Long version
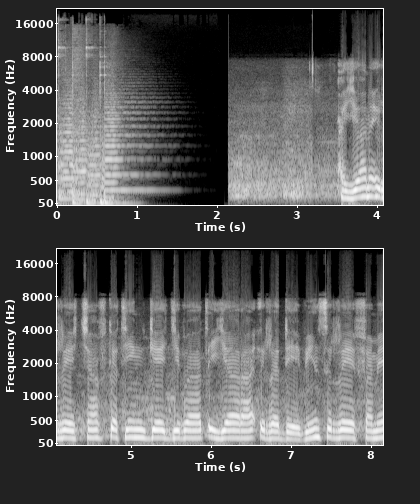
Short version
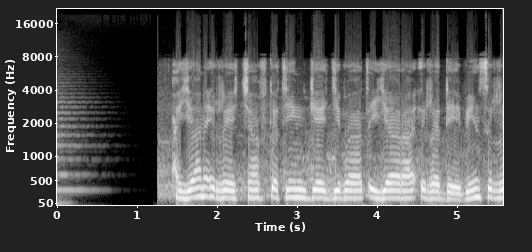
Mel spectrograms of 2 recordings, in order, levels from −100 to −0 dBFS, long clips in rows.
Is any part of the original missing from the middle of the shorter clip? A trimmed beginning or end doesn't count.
yes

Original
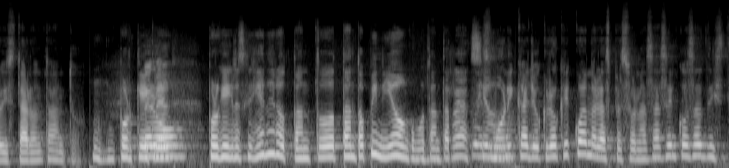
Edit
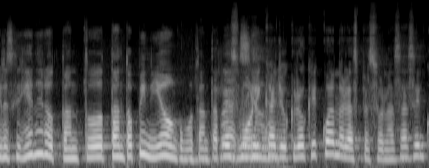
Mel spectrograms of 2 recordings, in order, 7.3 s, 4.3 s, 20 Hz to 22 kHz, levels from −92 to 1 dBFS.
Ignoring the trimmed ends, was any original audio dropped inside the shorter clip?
yes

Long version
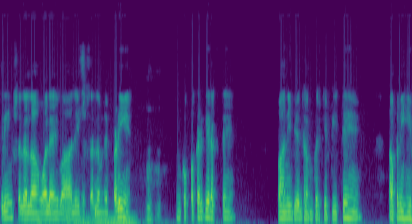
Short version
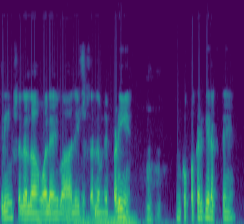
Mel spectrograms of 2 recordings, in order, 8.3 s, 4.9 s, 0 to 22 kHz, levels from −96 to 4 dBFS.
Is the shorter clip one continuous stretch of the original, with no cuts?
yes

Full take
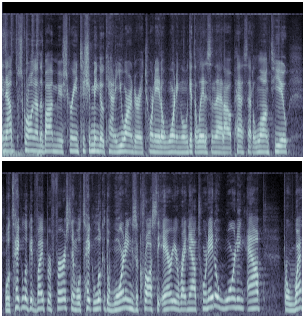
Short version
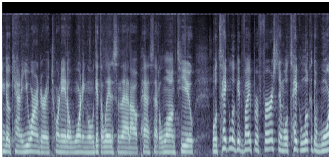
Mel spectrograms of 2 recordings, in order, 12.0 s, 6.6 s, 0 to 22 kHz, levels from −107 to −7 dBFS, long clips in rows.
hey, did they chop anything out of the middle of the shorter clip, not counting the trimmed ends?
no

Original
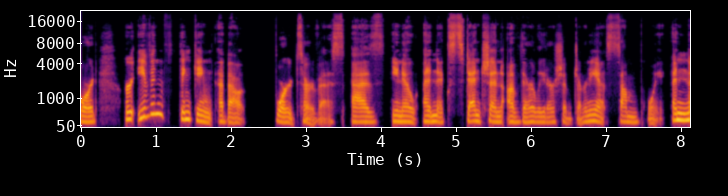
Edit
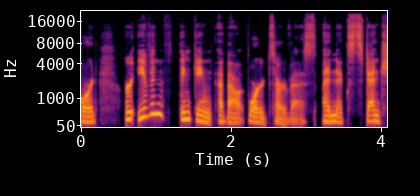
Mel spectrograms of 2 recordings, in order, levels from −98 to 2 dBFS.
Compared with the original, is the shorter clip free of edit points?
no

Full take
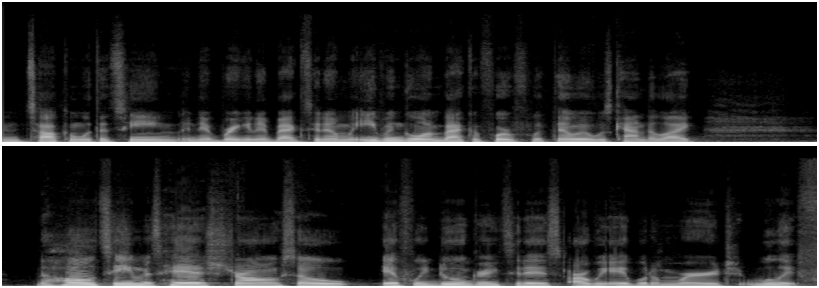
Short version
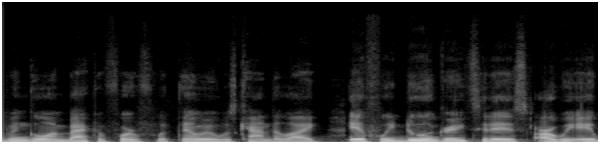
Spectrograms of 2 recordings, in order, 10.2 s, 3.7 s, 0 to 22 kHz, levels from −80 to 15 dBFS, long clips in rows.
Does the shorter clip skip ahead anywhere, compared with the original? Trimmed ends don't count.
yes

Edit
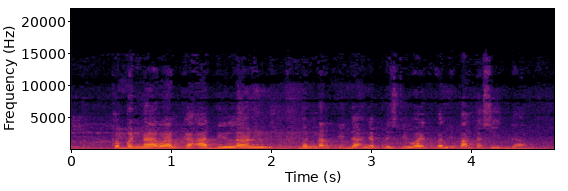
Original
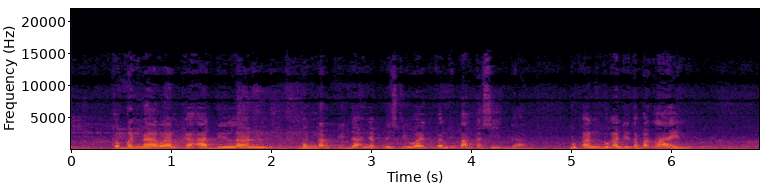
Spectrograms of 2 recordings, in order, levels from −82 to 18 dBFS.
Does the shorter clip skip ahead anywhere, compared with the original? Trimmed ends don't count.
no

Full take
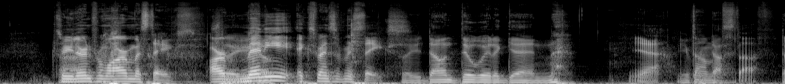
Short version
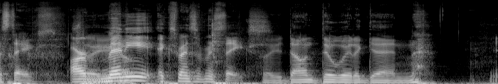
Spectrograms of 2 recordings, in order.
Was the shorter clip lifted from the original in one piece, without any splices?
yes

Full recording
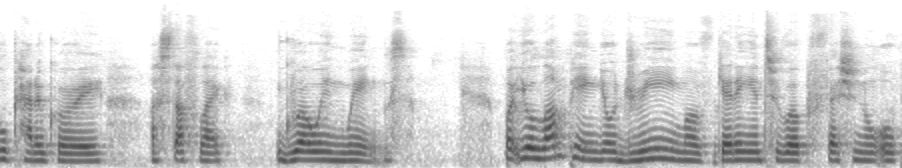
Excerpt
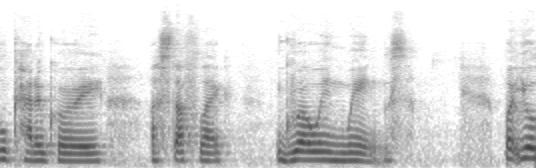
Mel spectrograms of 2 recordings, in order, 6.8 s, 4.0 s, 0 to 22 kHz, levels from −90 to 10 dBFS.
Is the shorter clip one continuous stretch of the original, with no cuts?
yes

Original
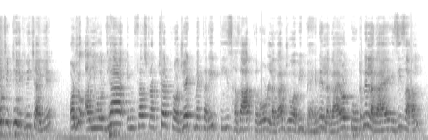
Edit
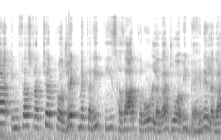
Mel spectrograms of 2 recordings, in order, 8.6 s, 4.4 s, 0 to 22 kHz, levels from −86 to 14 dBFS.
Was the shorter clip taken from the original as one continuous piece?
yes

